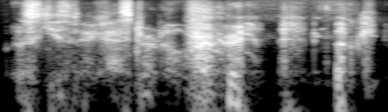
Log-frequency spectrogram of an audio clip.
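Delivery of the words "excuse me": ordinary talk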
